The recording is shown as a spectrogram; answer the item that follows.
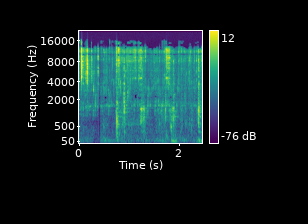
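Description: Scattered light wet ticks and drips: engine oil dripping and a gloved hand handling a new oil filter just smeared with fresh oil on its gasket.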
